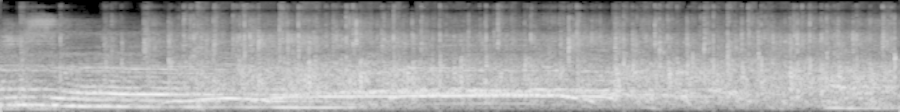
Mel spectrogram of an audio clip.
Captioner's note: cheers and applause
